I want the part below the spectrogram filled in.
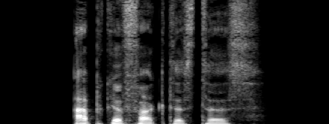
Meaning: strong/mixed nominative/accusative neuter singular superlative degree of abgefuckt
- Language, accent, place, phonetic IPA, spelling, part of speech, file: German, Germany, Berlin, [ˈapɡəˌfaktəstəs], abgefucktestes, adjective, De-abgefucktestes.ogg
